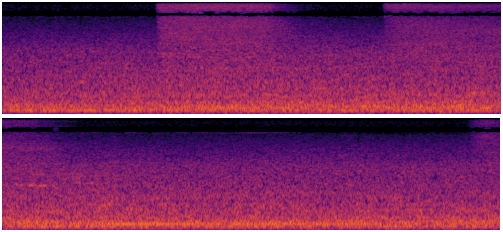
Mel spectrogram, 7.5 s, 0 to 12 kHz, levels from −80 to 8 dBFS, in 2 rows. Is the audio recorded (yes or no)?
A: yes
